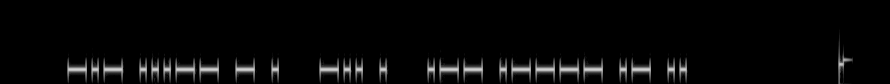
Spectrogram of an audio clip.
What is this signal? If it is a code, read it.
Morse code, heard as a keyed tone, about 20 wpm, 700 Hz. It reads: K3TE DE W1AI
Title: USA Callsign DE Callsign - 4 Characters - 20wpm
